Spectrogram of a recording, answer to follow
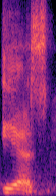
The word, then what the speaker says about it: IaaS: If you move to IaaS as infrastructure as a service, what does IaaS, or sometimes it's pronounced ES. Sometimes you will hear me say ES.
